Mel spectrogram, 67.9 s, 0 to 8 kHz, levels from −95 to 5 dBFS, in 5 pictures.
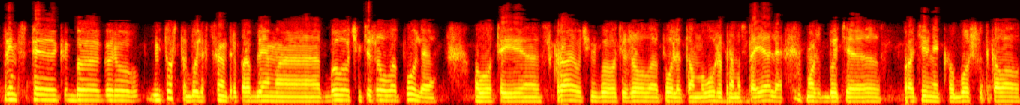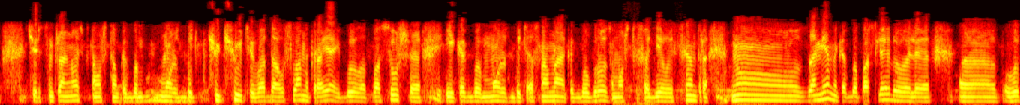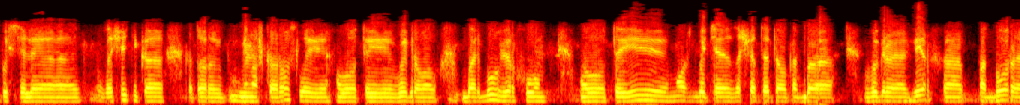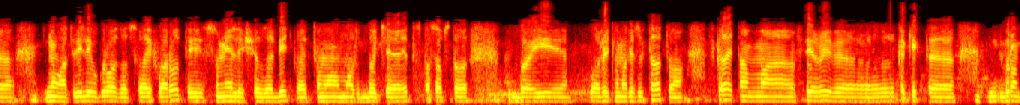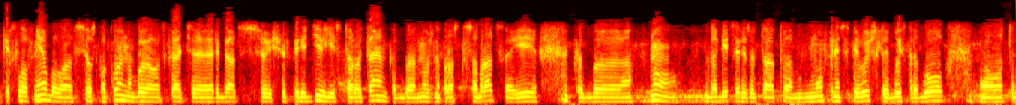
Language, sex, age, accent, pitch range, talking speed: Russian, male, 20-39, native, 115-130 Hz, 135 wpm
